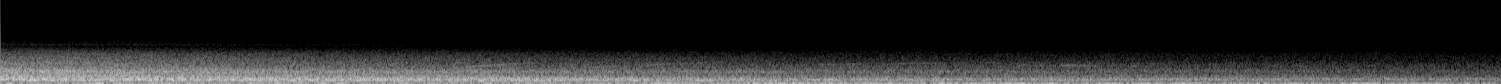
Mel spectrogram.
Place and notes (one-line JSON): {"title": "Rouen, France - Jeanne d'Arc bridge", "date": "2016-07-23 13:30:00", "description": "Below the Jeanne d'Arc bridge, with the heavy sound of the tramways.", "latitude": "49.44", "longitude": "1.09", "altitude": "1", "timezone": "Europe/Paris"}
